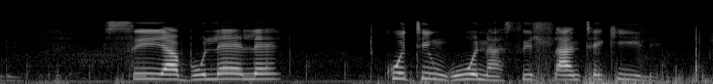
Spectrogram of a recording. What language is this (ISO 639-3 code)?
ssw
